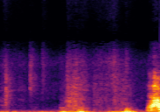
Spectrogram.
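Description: A person shifting and turning around on a wooden stool: soft knocks and rustling of the stool and clothing, ending with a man's spoken "now".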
